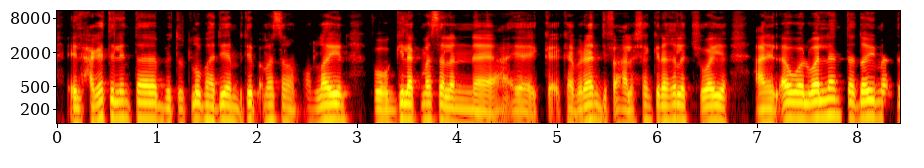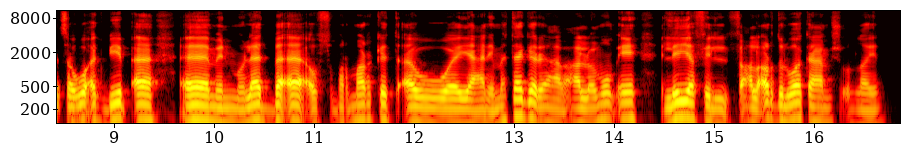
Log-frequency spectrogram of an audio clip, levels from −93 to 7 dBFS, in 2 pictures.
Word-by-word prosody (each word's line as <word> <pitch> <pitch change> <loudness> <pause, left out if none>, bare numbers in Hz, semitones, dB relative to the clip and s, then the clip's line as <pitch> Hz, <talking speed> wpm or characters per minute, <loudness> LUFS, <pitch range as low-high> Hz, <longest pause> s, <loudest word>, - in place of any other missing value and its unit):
الحاجات 115 +8 -1
اللي 135 -1 0
أنت 135 0 -5 0.2
بتطلُبها 115 +3 -3
ديًّا 120 +2 +1
بتبقى 120 +3 -4
مثلًا 115 -5 -5
أونلاين 120 +4 +3 0.3
وبتيجي 95 +4 0
لك 125 0 -1
مثلًا 105 -6 0 0.2
عأي 90 -3 -5
ك - - -10
كبراند 110 +3 0
فعلشان 100 +3 -5
كده 115 +1 0
غِلَت 120 0 -1
شويّة 115 -1 +2 0.3
عن 100 +1 +1
الأول 130 +5 +4
والّا 140 +3 +6
أنت 150 -2 -3
دايمًا 135 +1 +2
تسوّقك 120 +1 0
بيبقى 120 +2 +1 0.2
أ 120 0 +6
من 110 -1 -3
مولات 110 +4 +2
بقى - - +4
أو - - -2
سوبر 100 0 -13
ماركت 120 +1 -3
أو 105 -2 0
يعني 100 -2 0
متاجر 135 +1 0
ع 100 -3 -5
على 105 0 -1
العموم 115 +4 -3
إيه 130 0 0 0.2
اللي 130 +6 +4
هي 130 - +4
في 120 - -5
ال 100 -5 -6
على 105 -1 0
أرض 130 - +1
الواقع 120 -2 +1
مش 105 0 -16
أونلاين؟ 95 +1 -10
115 Hz, 170 wpm, -23 LUFS, 105-125 Hz, 0.3 s, والّا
